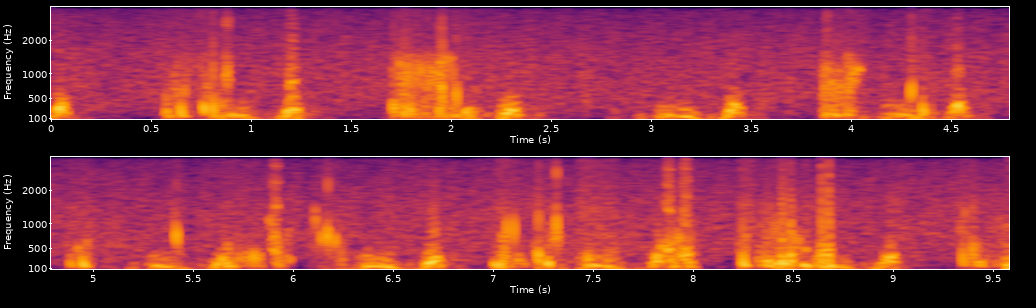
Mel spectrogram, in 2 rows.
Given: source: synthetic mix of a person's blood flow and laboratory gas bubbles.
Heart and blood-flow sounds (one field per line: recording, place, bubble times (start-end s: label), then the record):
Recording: Doppler ultrasound of blood flow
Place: precordium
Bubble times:
0.56-0.92 s: bubbles
1.68-2.16 s: bubbles
3.84-4.07 s: bubbles
4.26-4.41 s: bubbles
4.86-5.00 s: bubbles
5.38-5.46 s: bubbles
5.63-6.00 s: bubbles
6.08-6.25 s: bubbles
6.98-7.17 s: bubbles
7.20-7.36 s: bubbles
7.42-7.63 s: bubbles
7.82-8.03 s: bubbles
8.22-8.73 s: bubbles
9.32-9.59 s: bubbles
From the record:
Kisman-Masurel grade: 243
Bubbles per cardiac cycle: several, 3 to 8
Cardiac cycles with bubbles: 100%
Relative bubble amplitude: loud (0.450 to 0.775)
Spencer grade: 3 (all of the cardiac periods contain showers or single bubble signals, but not dominating or overriding the cardiac motion signals)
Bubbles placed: only in the low amplitude regions of the cardiac cycle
